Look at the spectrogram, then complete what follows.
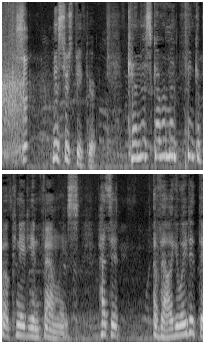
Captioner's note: some Applause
